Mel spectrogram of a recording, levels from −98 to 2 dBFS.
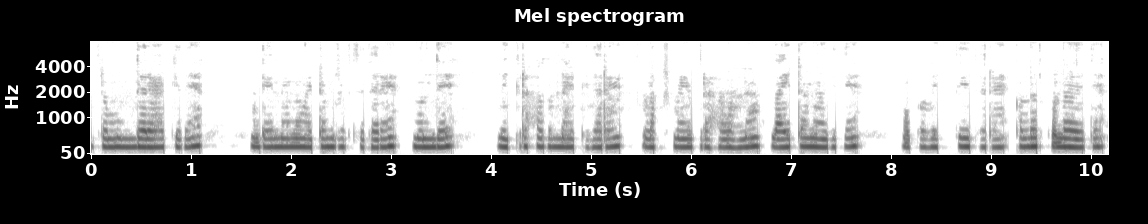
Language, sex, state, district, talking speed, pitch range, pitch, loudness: Kannada, female, Karnataka, Shimoga, 125 wpm, 215-230 Hz, 220 Hz, -40 LUFS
